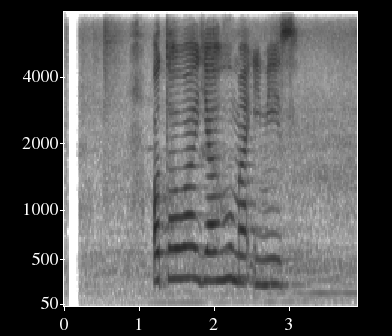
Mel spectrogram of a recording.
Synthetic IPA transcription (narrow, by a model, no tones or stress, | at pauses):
ʔɔt̪ɔwajaɦumaʔimes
